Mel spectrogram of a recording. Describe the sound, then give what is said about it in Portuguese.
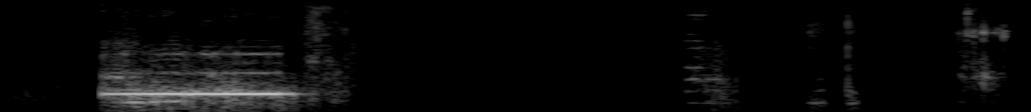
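A telephone dials a call: a steady tone sounds for about a second, then after a pause a few short, faint beeps follow in an uneven sequence. “Estou ligando para a Marcela.”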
